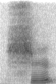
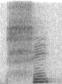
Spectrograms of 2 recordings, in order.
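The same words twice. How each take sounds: First: The sh sound is made with lips pushed slightly forward. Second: The sh sound is made without pushing the lips forward. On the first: The speaker calls it right. "c'est shi. Sortez un petit peu les lèvres" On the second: The speaker calls it wrong. "il ne faut pas prononcer comme shi"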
